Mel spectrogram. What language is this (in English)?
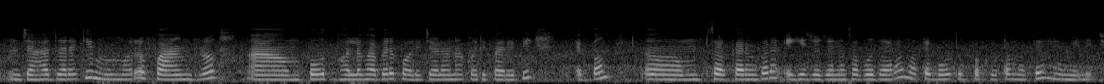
Odia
